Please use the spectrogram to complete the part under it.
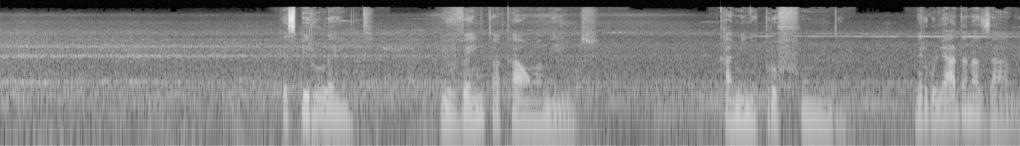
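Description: A subway train rushes past along a platform.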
